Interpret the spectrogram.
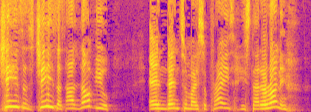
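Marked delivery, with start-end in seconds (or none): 0.0-1.7 put-on, eager, excited yet mild calling out. Speaker recounting running outside after someone who kept walking, retelling an excited shout. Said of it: "I ran outside and I shouted".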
